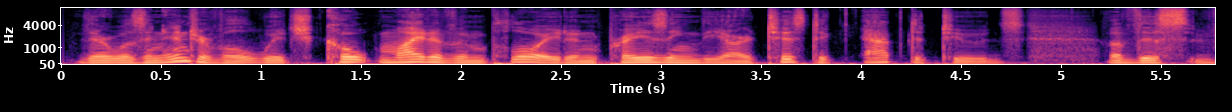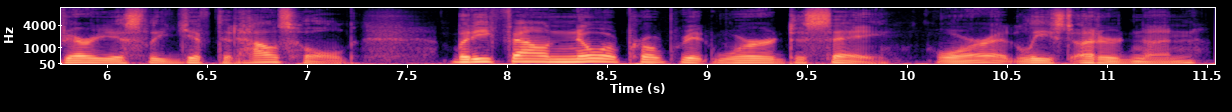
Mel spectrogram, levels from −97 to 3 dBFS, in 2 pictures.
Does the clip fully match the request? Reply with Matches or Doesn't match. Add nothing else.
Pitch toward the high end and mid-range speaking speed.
Doesn't match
